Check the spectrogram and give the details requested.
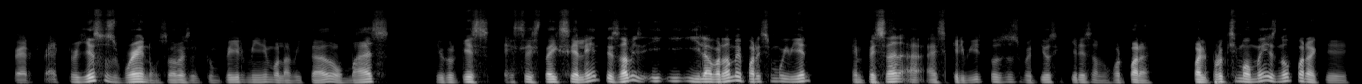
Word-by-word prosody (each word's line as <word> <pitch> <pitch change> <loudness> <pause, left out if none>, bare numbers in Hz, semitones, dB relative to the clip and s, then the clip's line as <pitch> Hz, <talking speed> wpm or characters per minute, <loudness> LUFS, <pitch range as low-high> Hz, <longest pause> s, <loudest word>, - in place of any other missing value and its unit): Perfecto, 110 - -9
y 120 +8 +4
eso 175 +1 +2
es 115 -9 -6
bueno, 110 -3 +5
¿sabes? 100 +2 -4
El 95 -2 -17
cumplir 105 +3 -7
mínimo 105 0 -8
la 95 -2 -8
mitad 95 +4 -4
o 100 - -2
más, 105 +8 -1 0.4
yo 105 -1 -9
creo 105 -4 -7
que 115 - +1
es 110 - -1
es- 105 +2 -15
está 120 0 +2
excelente, 135 - +2
¿sabes? 140 - +5
Y 150 0 -6
y 150 -3 -7
y - - 0
la 130 -1 +7
verdad 125 +5 +6
me 180 -1 +2
parece 130 +3 -1
muy 140 -2 -6
bien 145 +8 +1 0.4
empezar 110 +4 +2
a 110 -4 -8
a 105 - -8
escribir 105 +3 -8
todos 115 -2 -6
esos 115 +1 -16
objetivos 105 +2 -8
que 110 - -42
quieres 110 -1 -7
a - - -9
lo 90 - -17
mejor 100 +2 -11
para 100 -3 +2 0.4
para 115 - +7
el 90 - -9
próximo 130 +1 +2
mes, 155 +6 +1
¿no? 155 +5 0
Para 120 - +2
que 95 -2 -12
110 Hz, 220 wpm, -26 LUFS, 100-130 Hz, 0.4 s, la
